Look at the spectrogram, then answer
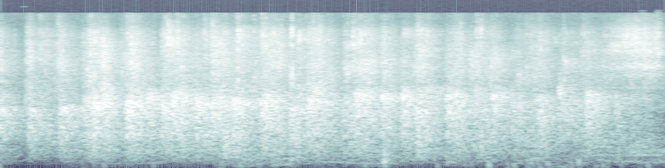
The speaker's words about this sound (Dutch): Applaus.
